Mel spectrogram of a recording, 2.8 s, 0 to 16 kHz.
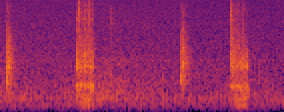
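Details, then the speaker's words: Minolta 50mm f/1.7 lens on Sony A7S with LA-EA4 adapter, autofocus test: four short bursts of dry, high ticking and whirring in three seconds as focus drives; lens focus motor hunting. "okay so that's the outer pocket it seems to be 40 but it makes that sound so I assume I"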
